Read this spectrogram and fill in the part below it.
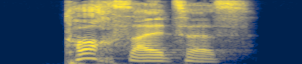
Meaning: genitive singular of Kochsalz
- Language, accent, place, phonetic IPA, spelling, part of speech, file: German, Germany, Berlin, [ˈkɔxˌzalt͡səs], Kochsalzes, noun, De-Kochsalzes.ogg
